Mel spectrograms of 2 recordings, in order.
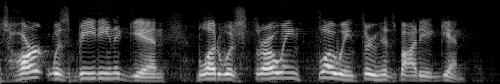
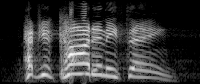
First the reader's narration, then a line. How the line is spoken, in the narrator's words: He shouts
